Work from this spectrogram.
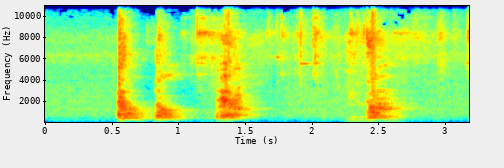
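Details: Agitated English Bulldog named Milton defends his street in Oklahoma, trading barks through an open window with a neighbour's small dog; four rough, punchy barks come in quick succession, with faint room noise. Recorded September 6, 2011.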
